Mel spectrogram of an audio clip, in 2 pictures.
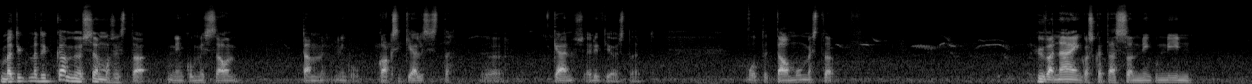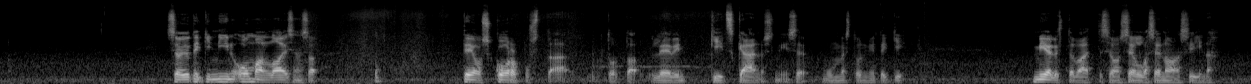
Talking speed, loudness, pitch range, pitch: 100 wpm, -28 LUFS, 90-120 Hz, 100 Hz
